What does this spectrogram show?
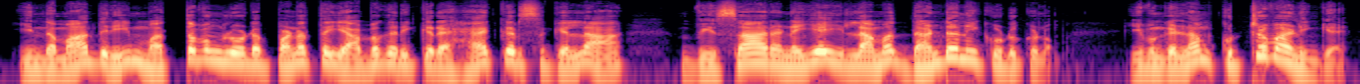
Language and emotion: Tamil, angry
